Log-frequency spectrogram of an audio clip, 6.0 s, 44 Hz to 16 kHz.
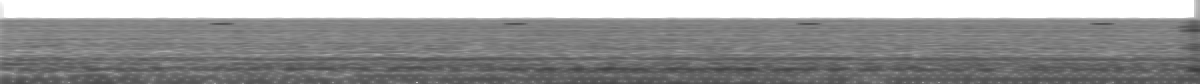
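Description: Chevrolet S10 electric conversion's drivetrain running under throttle: a steady low hum that grows louder about two seconds in and then holds. Faint short high beeps sound about every second and a half.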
